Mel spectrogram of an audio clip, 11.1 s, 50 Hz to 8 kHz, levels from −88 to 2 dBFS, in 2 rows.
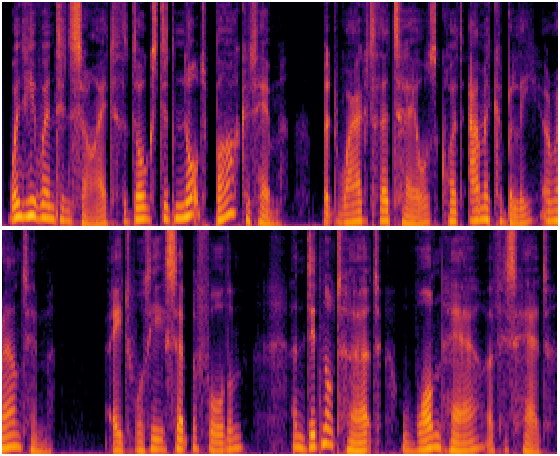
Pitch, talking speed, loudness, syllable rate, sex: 120 Hz, 185 wpm, -22 LUFS, 5.0 syllables/s, male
